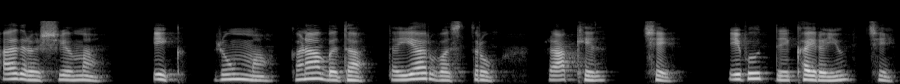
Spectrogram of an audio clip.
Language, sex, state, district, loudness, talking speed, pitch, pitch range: Gujarati, female, Gujarat, Valsad, -19 LUFS, 100 wpm, 205 Hz, 195-230 Hz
